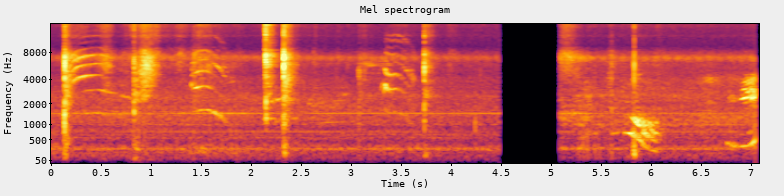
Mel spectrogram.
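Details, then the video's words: Small kitten giving thin, high meows that slide downward. A few short cries come in the first half, then a brief dead gap, then a stronger wavering cry near the end. Sharp clicks and a steady electrical hum run underneath. "KETIKA USIA ANAK KUCING MASIH KECIL"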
